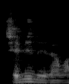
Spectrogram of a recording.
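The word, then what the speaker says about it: Gemini: 그래서 여러분들 현재는 어 재미나이를 써도 되고 예 아니면은 어 예 GPT를 쓰셔도 됩니다. 예, 재미나이라는 발음은 이제 미국식 발음이기 때문에 재민이라고 하셔도 괜찮아요. 자, 그래서 여러분들 지난 시간에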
